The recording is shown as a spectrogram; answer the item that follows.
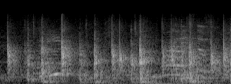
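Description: Jump ropes slapping the foam floor mats and feet landing from skips: a quick, irregular run of sharp taps, with children's voices over them.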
